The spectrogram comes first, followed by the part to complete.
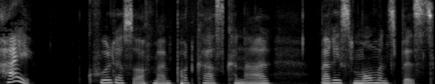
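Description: The recording of this woman's voice is very clean, with total silence behind her. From Bosnia, raised in Germany from early childhood. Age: 20s. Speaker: podcaster. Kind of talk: personal monologue, casual.

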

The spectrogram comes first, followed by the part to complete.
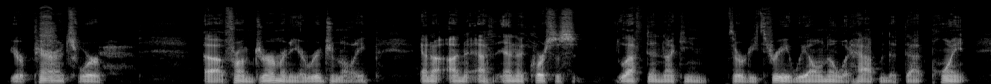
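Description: Vocal fry marks this moderate-paced speech, captured on a very clean recording with a silent background. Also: man. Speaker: podcast host and economics professor. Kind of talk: interview.

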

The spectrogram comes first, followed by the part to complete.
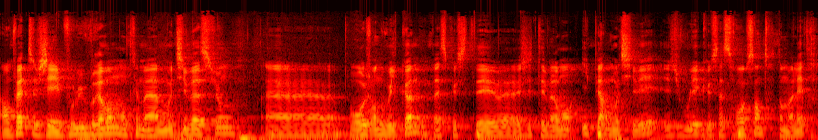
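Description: Ordinary pitch variation from a male speaker, with room echo clearly audible. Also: fairly low pitch for a man, moderate pace. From southern France (Marseille area). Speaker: junior software developer. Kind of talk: interview. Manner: halting.

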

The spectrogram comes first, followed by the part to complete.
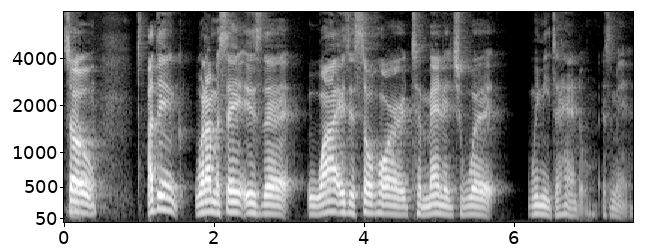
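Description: A man's normal speaking voice at a medium pitch, at a fairly slow pace with ordinary pitch variation and big swings in loudness, in a very clean recording with a silent background. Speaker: co-host. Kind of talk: casual faith-based podcast discussion.

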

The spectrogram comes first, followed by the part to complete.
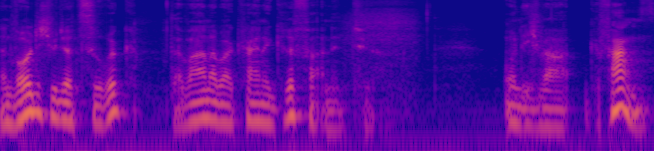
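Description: A man's somewhat breathy, fairly low voice with lively intonation at a moderate pace. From Siegen, North Rhine-Westphalia, Germany. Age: 40s. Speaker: TV judge and author. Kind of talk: casual interview.

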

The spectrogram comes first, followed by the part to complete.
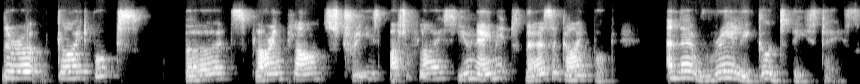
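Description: Fairly slow, lively speech from a woman with a southern English accent and a fairly high pitch. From southern England. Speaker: professor and author. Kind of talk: interview.

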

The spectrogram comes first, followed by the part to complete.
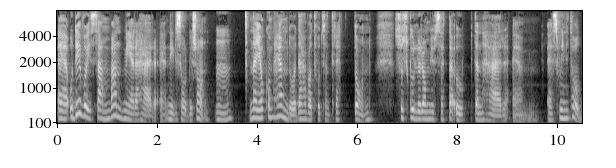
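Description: Somewhat breathy and pitched in the middle range, a woman speaks at a fairly slow pace with lively intonation over a very clean recording with a silent background. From Sweden, Värmdö near Stockholm. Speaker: singer and actress. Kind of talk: interview conversation.

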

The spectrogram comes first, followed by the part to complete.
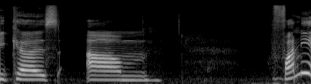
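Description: A woman's voice sits at medium pitch with a bright, sharp tone. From Cambodia. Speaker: college student. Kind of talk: casual interview chat. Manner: talkative, rambling.

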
